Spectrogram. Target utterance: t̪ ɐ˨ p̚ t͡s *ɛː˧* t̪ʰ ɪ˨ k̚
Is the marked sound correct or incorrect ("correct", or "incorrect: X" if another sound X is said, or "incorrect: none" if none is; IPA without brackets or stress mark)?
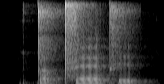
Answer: correct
